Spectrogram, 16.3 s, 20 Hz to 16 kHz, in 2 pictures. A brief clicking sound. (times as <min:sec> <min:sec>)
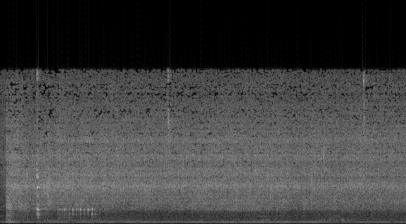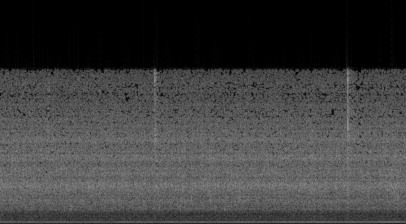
0:03.2 0:03.8, 0:07.1 0:07.7, 0:10.9 0:11.4, 0:14.9 0:15.3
